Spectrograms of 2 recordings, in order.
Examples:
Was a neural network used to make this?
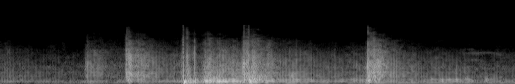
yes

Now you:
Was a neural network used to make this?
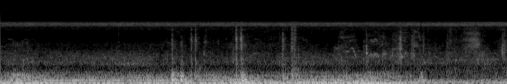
yes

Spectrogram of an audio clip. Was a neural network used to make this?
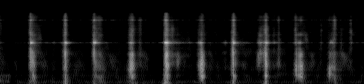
yes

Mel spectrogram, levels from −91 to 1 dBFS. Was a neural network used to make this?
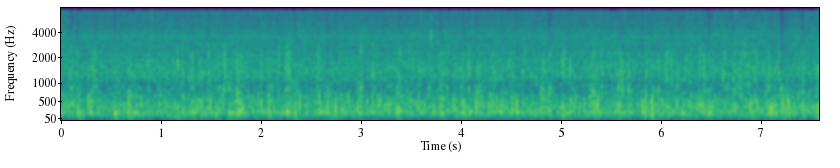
no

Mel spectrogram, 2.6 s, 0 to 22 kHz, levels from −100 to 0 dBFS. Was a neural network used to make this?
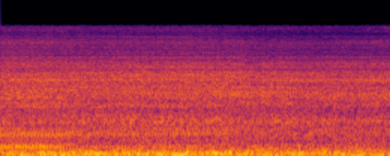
yes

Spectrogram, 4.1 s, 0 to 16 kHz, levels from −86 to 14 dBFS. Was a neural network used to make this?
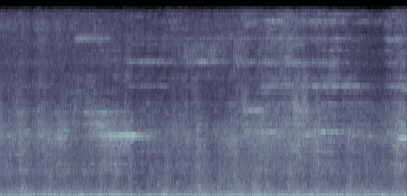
no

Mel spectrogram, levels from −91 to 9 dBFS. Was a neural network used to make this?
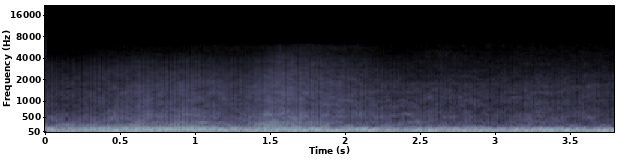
yes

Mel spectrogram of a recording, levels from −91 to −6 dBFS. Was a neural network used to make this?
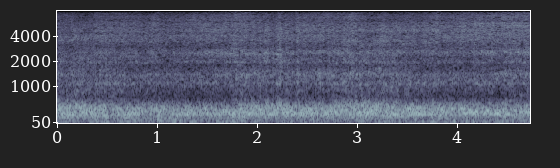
no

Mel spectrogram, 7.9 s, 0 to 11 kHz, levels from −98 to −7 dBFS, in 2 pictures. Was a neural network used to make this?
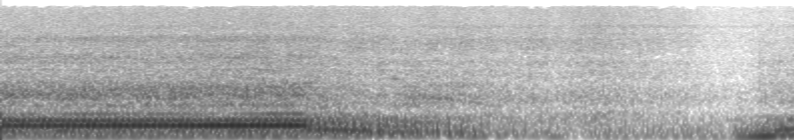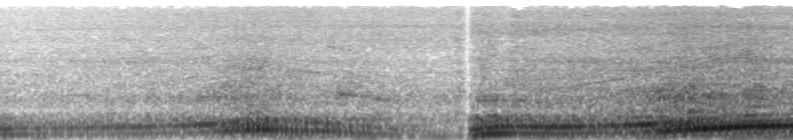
no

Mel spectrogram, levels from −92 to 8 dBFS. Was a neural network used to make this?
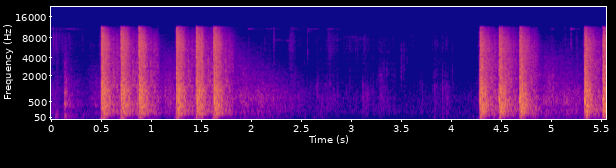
yes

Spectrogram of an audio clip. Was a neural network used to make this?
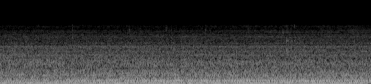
no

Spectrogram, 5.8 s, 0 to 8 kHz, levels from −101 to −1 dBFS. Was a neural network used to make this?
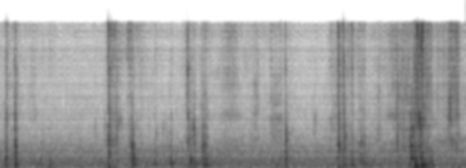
yes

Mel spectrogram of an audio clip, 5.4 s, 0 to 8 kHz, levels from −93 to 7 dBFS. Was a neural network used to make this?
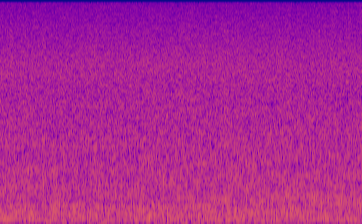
yes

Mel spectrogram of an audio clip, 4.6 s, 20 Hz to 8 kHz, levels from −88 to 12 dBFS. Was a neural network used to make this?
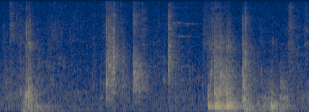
no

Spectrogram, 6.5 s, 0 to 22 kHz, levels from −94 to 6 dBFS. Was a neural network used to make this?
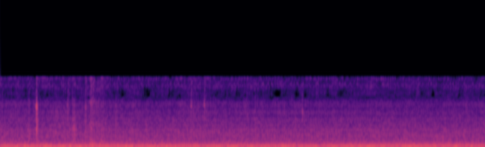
yes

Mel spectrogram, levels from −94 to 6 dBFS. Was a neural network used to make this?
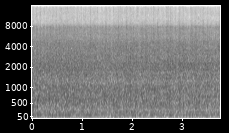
no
